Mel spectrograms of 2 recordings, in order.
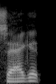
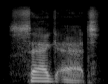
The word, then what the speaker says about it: Sagat: Is it pronounced Saget? Like Bob No. Saget? No. Sagat.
